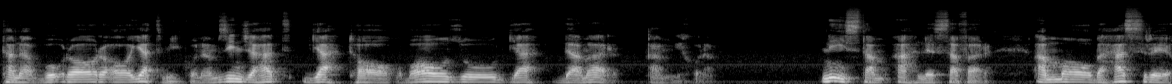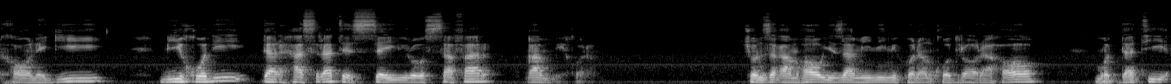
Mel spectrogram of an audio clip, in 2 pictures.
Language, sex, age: Persian, male, 50-69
